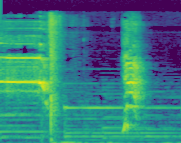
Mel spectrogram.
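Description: A girl waking suddenly from sleep lets out two sharp screams, one short and one longer and higher, loud over a steady musical drone.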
